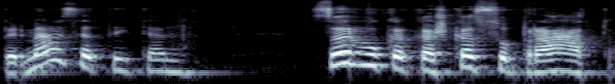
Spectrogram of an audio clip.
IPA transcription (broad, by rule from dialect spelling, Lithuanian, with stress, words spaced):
pʲɪrʲˈmʲɛʊsʲɛ tɐɪ ˈtʲɛn ˈsʋɐrbʊ kɐt kɐʃˈkɐs sʊˈprɑːtoː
